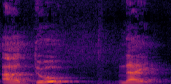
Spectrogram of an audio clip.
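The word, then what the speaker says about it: Adonai: d'ashem selon que par qu'on le prononce pas comme il s'écrit comme comme le prononce les témoins d'ajamaa ouais on doit nous on le prononce ad naï mais quand on le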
